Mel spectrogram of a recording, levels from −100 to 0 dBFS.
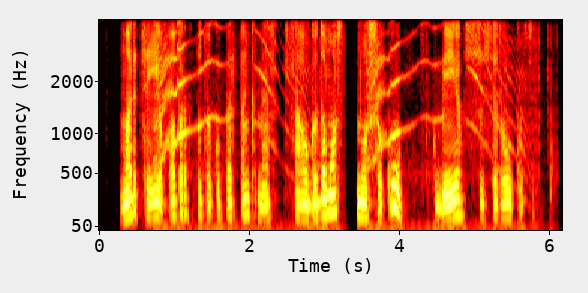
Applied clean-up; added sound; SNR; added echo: neural mask model RNNoise.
